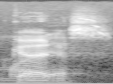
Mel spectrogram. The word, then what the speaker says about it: Morbius: Speaking of Venom, Morbius. Am I saying that right? – Yes. – Oh, Morbius.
